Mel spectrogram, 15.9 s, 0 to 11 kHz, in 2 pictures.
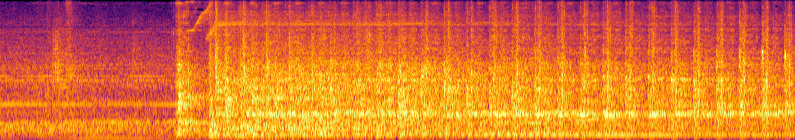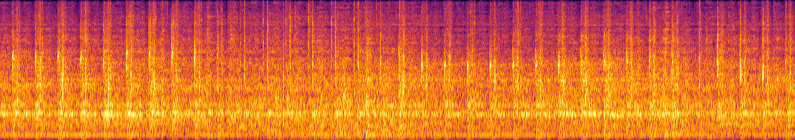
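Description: SK-003S CNC carved cutting machine starting about two seconds in, then running steadily. Its motor hums under a rapid, even clatter as the cutter punches wooden veneer into disposable spoon blanks.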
